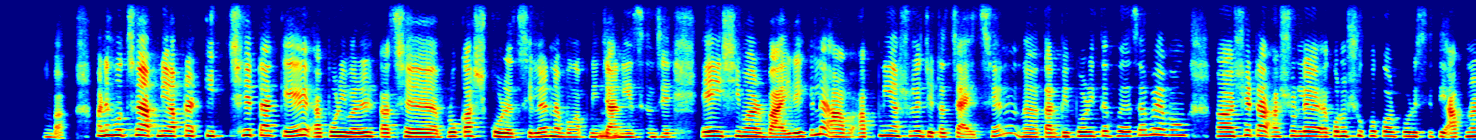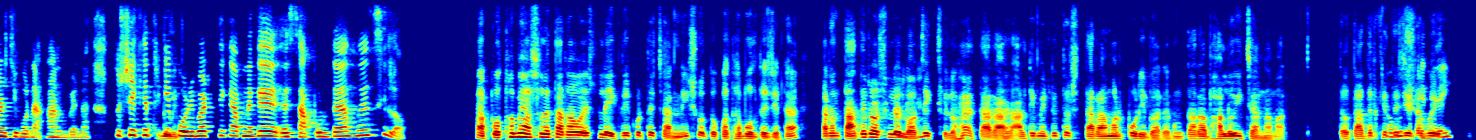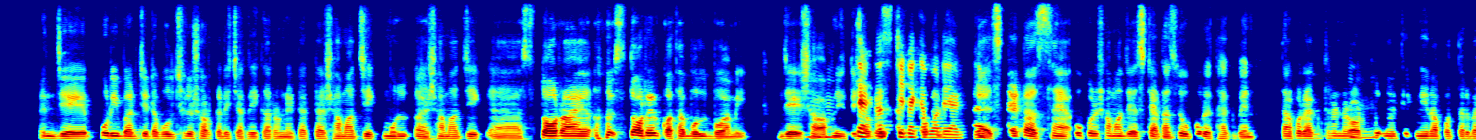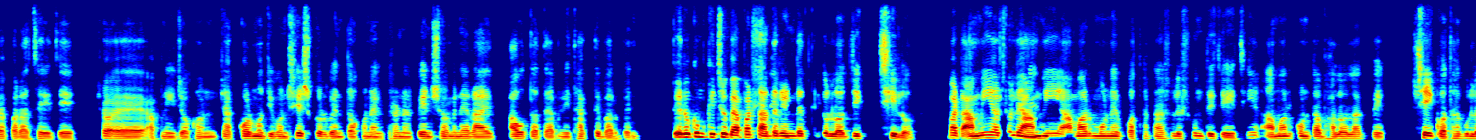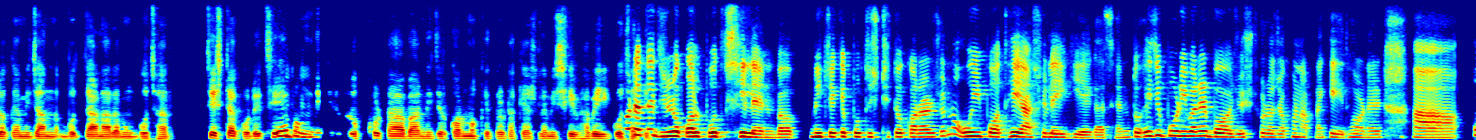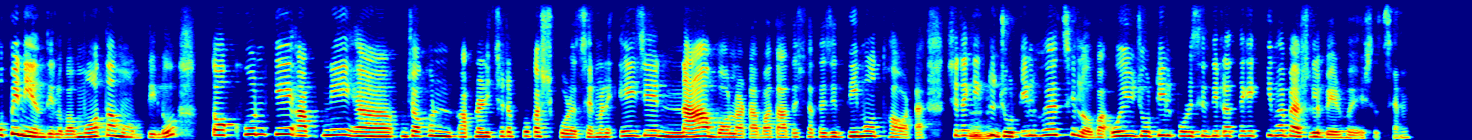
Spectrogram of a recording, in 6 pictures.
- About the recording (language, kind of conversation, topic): Bengali, podcast, আপনি কীভাবে নিজের সীমা শনাক্ত করেন এবং সেই সীমা মেনে চলেন?
- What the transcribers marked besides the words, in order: in English: "Agree"; in English: "Ultimately"; "পেনশন" said as "পেনশমনের"; in English: "opinion"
